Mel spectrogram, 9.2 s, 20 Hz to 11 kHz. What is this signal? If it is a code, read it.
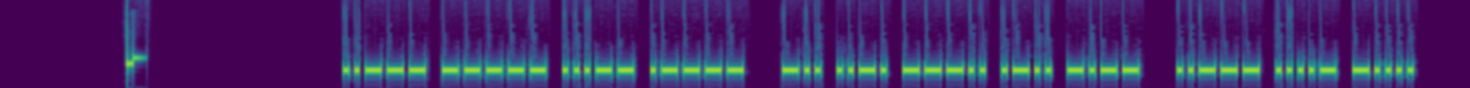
Morse code, heard as a keyed tone, about 36 wpm, 700 Hz. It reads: 2031 DF8LY 246
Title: Worked All Europe DX Contest - QTC Exchange - 35wpm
